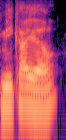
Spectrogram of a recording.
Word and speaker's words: Mikael: So if anyone wants to know, so it's it looks like Michael. It's pronounced Mikael.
